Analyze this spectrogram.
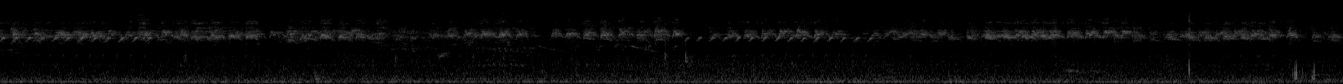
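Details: Three Little Blue Heron siblings in southwest Florida on 17 May 2020 beg as their parent arrives to feed them, a steady rapid high ticking chatter without pause, plus a few sharper clicks near the end.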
